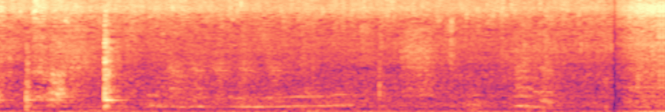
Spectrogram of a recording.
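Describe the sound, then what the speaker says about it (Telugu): Ginger garlic paste frying with onions in a pan, a soft, continuous sizzle with occasional stirring scrapes and clinks of a utensil against the pan, fairly quiet and close. "ఆనియన్స్ వేగిపోయిన తర్వాత మనం ఇందులో జింజర్ గార్లిక్ పేస్ట్ వేసి ఆ పచ్చివాసన పోయే వరకు మనం అల్లం వెల్లుల్లి పేస్ట్ని ఫ్రై చేసుకున్నాం."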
